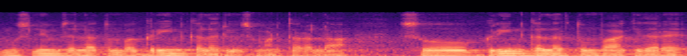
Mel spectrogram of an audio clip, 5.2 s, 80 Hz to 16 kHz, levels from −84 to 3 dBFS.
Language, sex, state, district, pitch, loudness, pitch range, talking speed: Kannada, male, Karnataka, Mysore, 95 Hz, -15 LUFS, 90-100 Hz, 140 wpm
